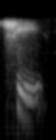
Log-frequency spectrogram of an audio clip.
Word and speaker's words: Qi: So, Peter, why don't we start out by just explaining what exactly is Qi? – Okay, I'm sure everyone has heard that term, and it's actually spelled several different ways, but it's pronounced just like you pronounced it.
